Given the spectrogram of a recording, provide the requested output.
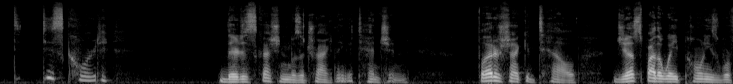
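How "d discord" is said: soft, breathless whispered stammer; whispered plea. Acted. Fluttershy hushing Discord in public, whispering. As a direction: hush him anxiously.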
